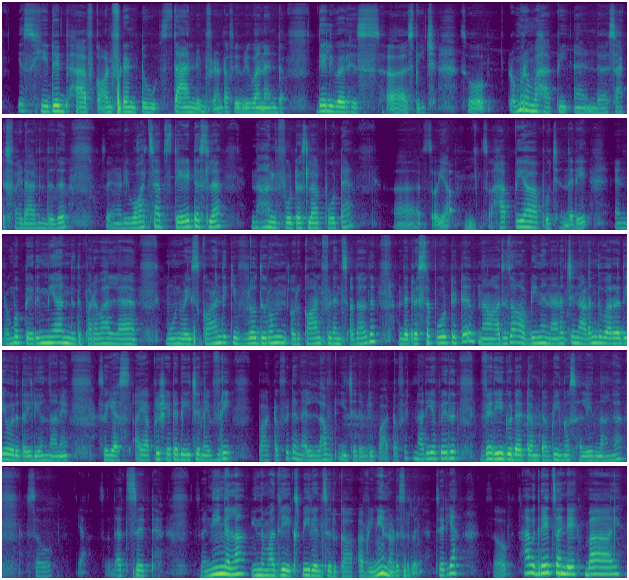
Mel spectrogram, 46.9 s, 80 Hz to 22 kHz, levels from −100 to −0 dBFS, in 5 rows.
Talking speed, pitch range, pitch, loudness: 130 wpm, 170-205 Hz, 180 Hz, -33 LUFS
